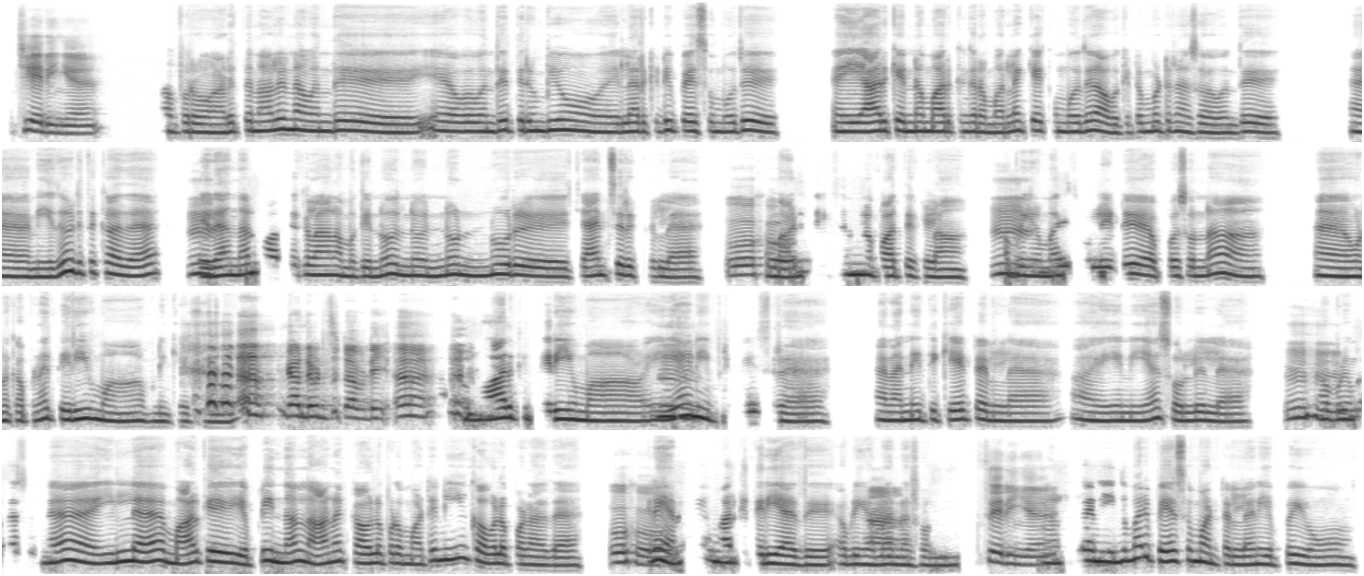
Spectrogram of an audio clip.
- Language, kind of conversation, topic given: Tamil, podcast, ஒருவரிடம் நேரடியாக உண்மையை எப்படிச் சொல்லுவீர்கள்?
- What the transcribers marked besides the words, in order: mechanical hum; static; drawn out: "அ"; distorted speech; in English: "சான்ஸ்"; in English: "எக்ஸாம்ல"; tapping; other background noise; drawn out: "அ"; laughing while speaking: "கண்டுபிடிச்சுட்டாப்டி அ"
